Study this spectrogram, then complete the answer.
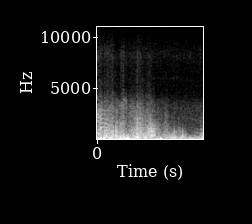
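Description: Strong wind gusts across open hills near Dhinodhar, roaring steadily and close into the microphone with a broad, buffeting rush and no clear voices.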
